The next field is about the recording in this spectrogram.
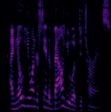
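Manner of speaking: ordinary talk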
